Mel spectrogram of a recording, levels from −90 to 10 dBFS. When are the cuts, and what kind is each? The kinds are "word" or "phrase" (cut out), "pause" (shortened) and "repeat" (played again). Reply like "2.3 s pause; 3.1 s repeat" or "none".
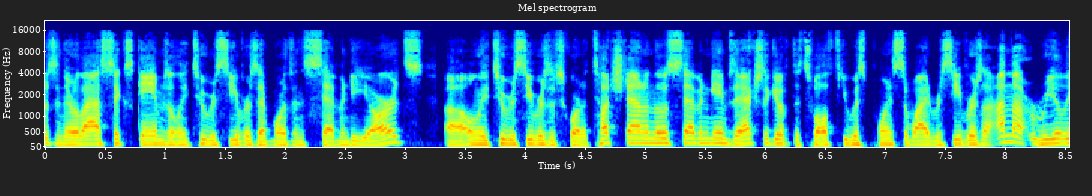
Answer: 3.3 s pause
